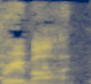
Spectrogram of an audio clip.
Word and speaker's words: Rimac: So, not to mistaken, if anybody ever watched this on any British TV, they were pronouncing it Rimac. Rimac, but it's Rimac. – Well, the problem is Croatian. We're probably not even pronouncing it right. But from what we've looked up and heard, Rimac is, I think, close.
